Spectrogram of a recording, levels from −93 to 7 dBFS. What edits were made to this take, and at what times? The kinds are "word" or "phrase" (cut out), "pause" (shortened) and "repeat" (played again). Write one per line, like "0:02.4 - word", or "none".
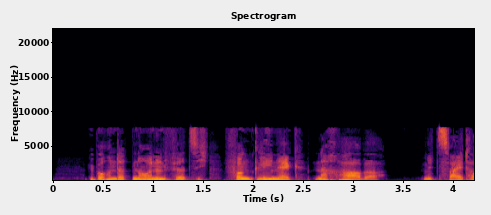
0:01.6 - word
0:02.9 - word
